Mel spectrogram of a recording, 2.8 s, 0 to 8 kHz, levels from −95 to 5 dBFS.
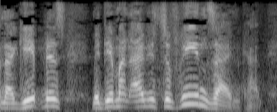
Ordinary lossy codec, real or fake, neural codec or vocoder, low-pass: none; real; none; 7.2 kHz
